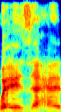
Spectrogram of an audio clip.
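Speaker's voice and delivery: bad fake French accent. Voicing the handless French soldier from the story, in a bad French accent.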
